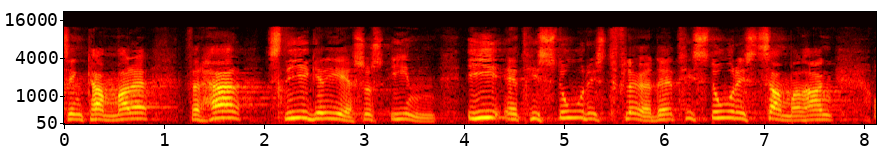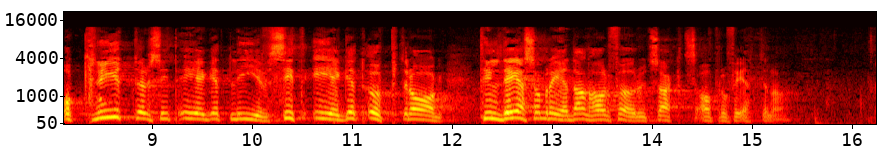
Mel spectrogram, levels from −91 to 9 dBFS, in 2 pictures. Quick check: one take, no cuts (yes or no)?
no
